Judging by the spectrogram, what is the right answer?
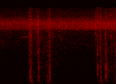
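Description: Hoofbeats of a horse running in the video game Fallen Earth, two quick bursts of muffled clip-clop thuds separated by a short pause, faint under a steady high hiss.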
